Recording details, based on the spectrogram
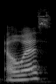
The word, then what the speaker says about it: Elwes: Elwes.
